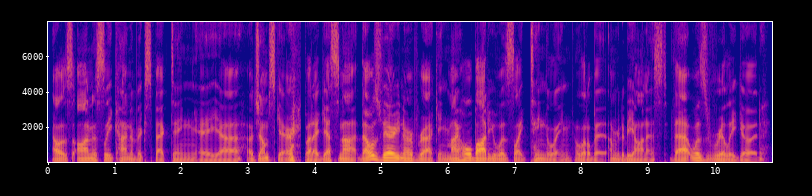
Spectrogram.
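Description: A man's voice: sits low, no echo, studio quality. A man hosting a gaming video, giving casual reaction commentary on a horror game. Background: music.

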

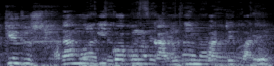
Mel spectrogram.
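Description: A man's voice: high voice, quick pace, over a noisy crowd, natural voice. A man playing an argumentative, cheeky drunken village husband in a broad stage comedy, rambling and repeating himself. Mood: drunken boasting. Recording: echoey stage PA, distant, music behind.

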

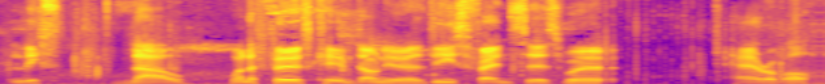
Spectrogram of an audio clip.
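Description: A man in his twenties from South Wales vlogs as he hikes through woodland, chatting and musing aloud with a handheld camera held at arm's length. His voice is on the low side, and music and slight background noise run behind him.

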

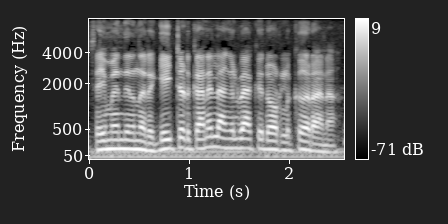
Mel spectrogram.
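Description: A man chats quickly through a family vlog, his voice sitting a little high for a man. He keeps breaking off to call to the kids, and there is a faint hiss behind him. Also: a bit bright. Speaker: family vlogger. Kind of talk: casual family vlog chat. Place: at home and in the family car.

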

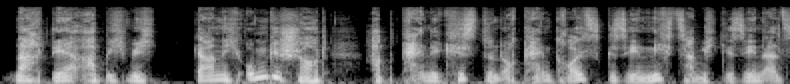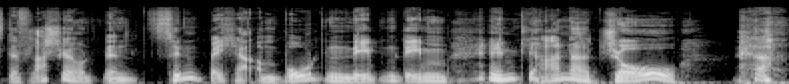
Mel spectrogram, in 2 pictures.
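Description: A man voicing an excitable, frightened boy adventurer who tells a scary tale breathlessly. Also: medium pitch, normal speed, no room sound, studio quality, voice pushed up. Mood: excited.

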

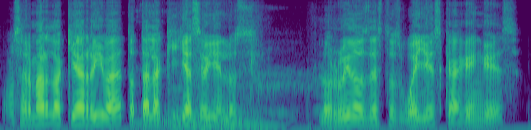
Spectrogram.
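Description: A man's voice: high-pitched, a little fast, pushed and bright, slight background noise. A young man with a Mexican Spanish accent giving casual, chatty gameplay commentary, swearing and talking to himself. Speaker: gaming YouTuber.

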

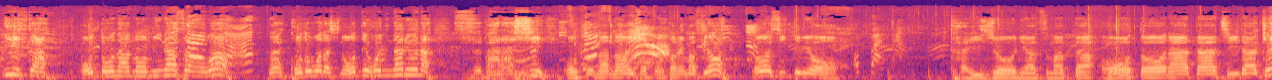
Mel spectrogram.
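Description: A pompous android villain chief, played by a man, barking theatrical orders at a live stage show crowd in call-and-response. His voice sits high for a man and sounds far from the mic, carried over a PA at an outdoor stage with loud music underneath. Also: lively intonation, unhurried. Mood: rousing. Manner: commanding, theatrical, banters with the crowd. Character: pompous scheming male android villain leader.

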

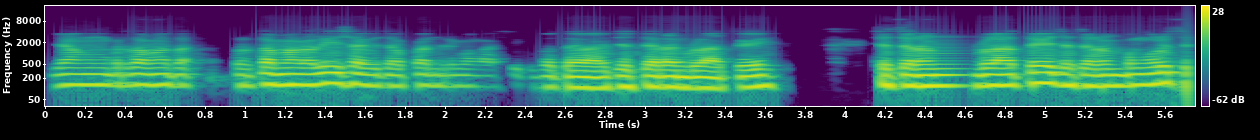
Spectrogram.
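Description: A man who plays football answers at a press conference in a formal, measured way, thanking his coaches and fans. His pitch stays flat and even. The sound is dull and lo-fi. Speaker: football player.

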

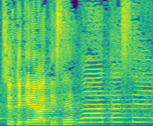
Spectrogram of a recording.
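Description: A man voicing a calm, unbothered mother, talking slowly and relaxed on a comedy stage. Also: very high voice, music in the background, full character voice. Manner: relaxed, unhurried. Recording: roomy theater reverb.

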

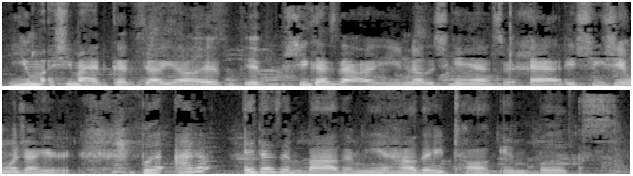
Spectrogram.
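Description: A woman's voice: lowish voice, expressive, brisk, gravelly, faint music behind. A young woman, chatting playfully as a guest on a shopping vlog, teasing and laughing, recorded in a bookstore. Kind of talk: casual chat while book shopping.

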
